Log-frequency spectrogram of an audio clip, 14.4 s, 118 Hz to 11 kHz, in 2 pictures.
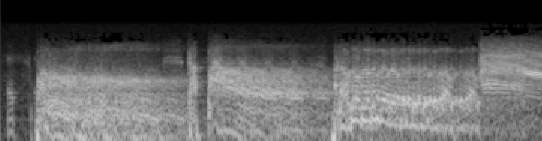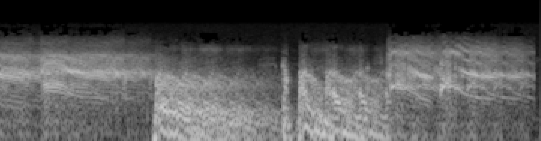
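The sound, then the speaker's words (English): A human voice imitates a giant monster roaring while eating a 30,000-volt, 17-amp electrical transformer: loud, continuous growling and bellowing in several long, strained bursts with brief breaks, harsh throughout. “That was the sound of Gamera eating a 30,000 volt uh,”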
